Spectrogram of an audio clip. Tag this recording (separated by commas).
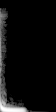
Music, Drum, Musical instrument, Percussion, Bass drum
